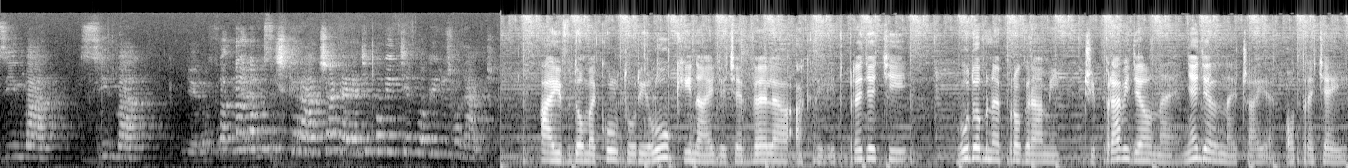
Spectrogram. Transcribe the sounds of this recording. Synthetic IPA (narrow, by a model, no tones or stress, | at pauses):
ima | ima | nɔmusiːʃkɾaːt͡ʃaɟajacipɔʋɪɛmcɛpɔʋiɛɲuʒɦɔnajʔajvd̪ɔmɛkult̪uːɾiluːkʰinaːjɟɛcɛʋɛʎaʔakt̪iʋiːt̪pɾɛɟɛci | ɦud̪ɔbnɛːpɾɔɡɾami | t͡ʃipɾaʋiɟɛʎnɛːɲɛɟɛʎnɛːt͡ʃajɛ̰ʔɔt̪ɾɛcɛj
